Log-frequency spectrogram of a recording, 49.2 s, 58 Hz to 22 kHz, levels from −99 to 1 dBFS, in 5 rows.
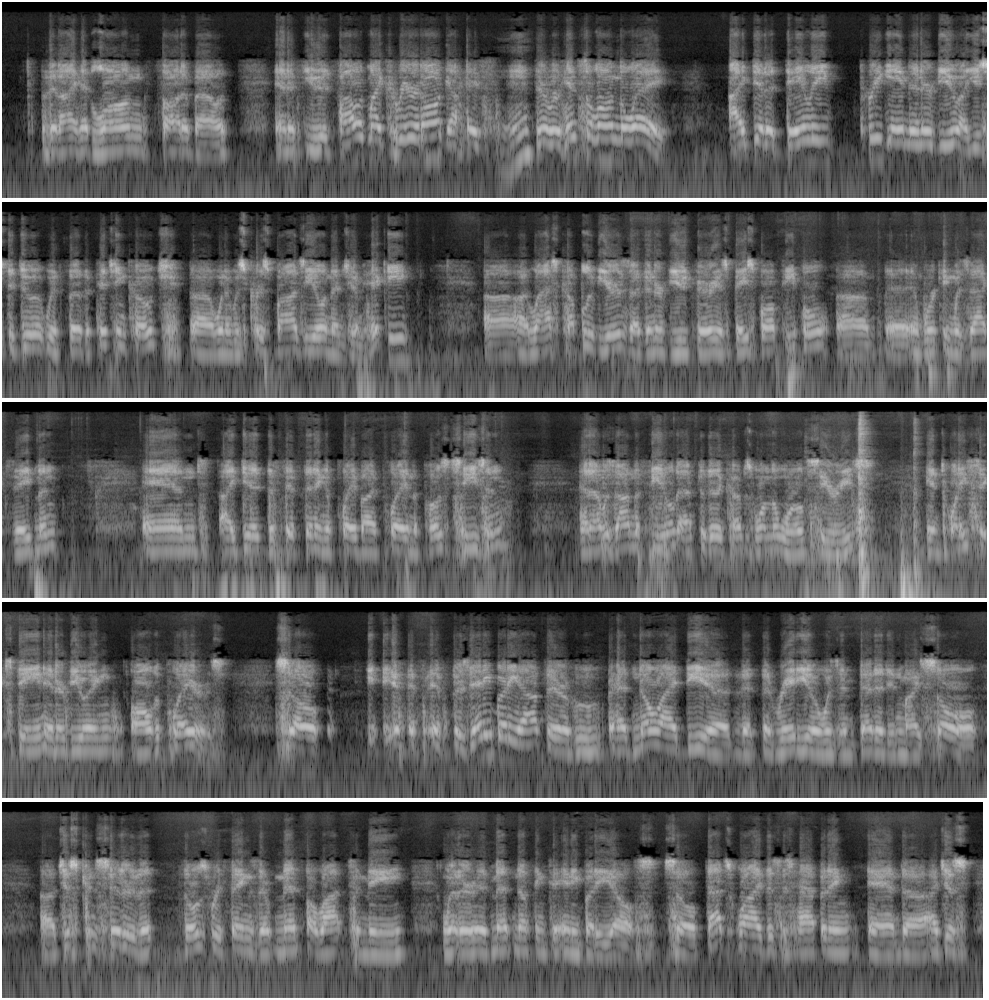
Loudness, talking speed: -26 LUFS, 175 wpm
